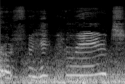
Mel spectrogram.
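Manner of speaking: laughing. Real, not acted. Laughing at own slip.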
